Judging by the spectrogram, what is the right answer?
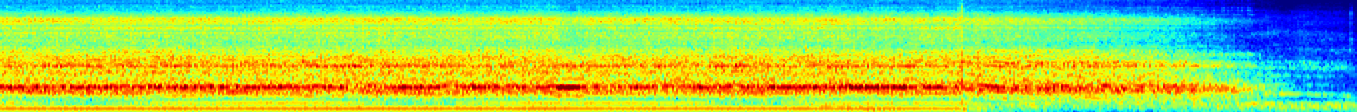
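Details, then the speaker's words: Stenner peroxide injection pump for well water, in the basement, running after its leaking tube was replaced; loud, steady whirring with a quick even roller beat of about four per second, then winding down. It really is that loud; normal pump running. "I just want to point out that for whatever reason, it really is that loud. And thankfully it's in the basement and not, you know, right next to my pillow at night or whatever when the water goes off."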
